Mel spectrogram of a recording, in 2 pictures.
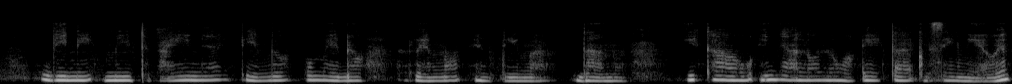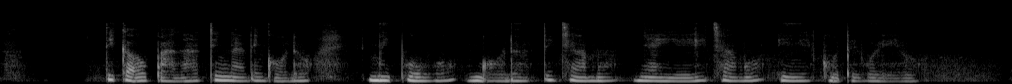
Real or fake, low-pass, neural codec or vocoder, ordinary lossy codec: fake; 7.2 kHz; codec, 16 kHz, 1.1 kbps, Voila-Tokenizer; AAC, 48 kbps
